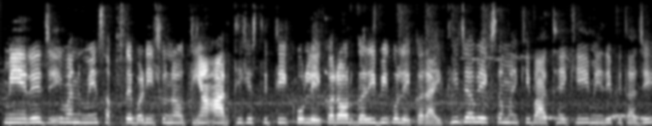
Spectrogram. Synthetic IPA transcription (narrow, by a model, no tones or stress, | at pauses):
meːɾed͡ʒiːʋənmẽsɐbsebɐɽit͡ʃʊnəʊt̪ijãʔaːɾt̪ʰɪkɪst̪ʰɪt̪ikoleːkəɾɔːɾɡəɾiːbikoleːkəɾaːit̪ʰid͡ʒɐbeːksɐməjkibaːt̪ɦɛkimeːɾepɪt̪ad͡ʒiː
